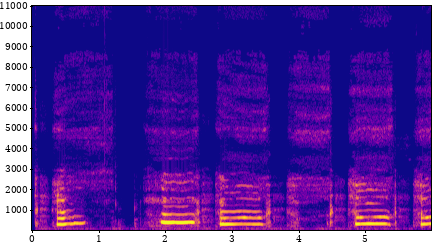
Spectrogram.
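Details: Blue, a pet husky, starts vocalising because he feels he is not getting enough attention: short, flat, mid-pitched 'woo' notes about half a second long, spaced by pauses of silence, opening a slow build-up.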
